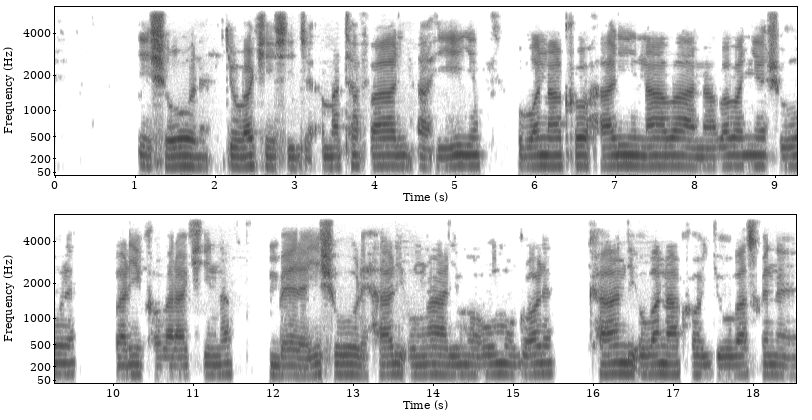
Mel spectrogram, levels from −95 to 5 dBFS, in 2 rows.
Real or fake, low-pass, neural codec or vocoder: real; 5.4 kHz; none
